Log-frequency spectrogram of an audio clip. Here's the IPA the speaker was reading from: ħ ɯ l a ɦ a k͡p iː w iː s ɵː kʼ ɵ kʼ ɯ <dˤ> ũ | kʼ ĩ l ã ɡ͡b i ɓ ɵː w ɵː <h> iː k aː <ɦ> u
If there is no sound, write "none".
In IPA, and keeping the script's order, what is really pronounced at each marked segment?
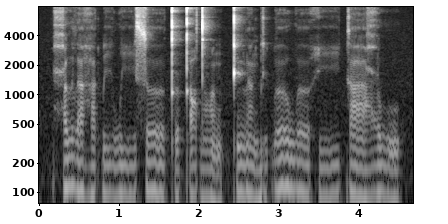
dˤ, h, ʕ

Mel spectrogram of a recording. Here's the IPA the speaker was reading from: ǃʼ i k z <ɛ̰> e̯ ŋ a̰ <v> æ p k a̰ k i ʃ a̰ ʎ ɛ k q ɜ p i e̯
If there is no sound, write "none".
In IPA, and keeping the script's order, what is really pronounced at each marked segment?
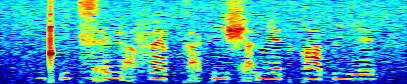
ɛ̰, f

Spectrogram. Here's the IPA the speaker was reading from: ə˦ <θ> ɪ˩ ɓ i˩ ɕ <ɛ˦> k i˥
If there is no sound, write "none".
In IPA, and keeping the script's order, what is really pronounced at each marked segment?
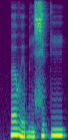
β, ɪ˦

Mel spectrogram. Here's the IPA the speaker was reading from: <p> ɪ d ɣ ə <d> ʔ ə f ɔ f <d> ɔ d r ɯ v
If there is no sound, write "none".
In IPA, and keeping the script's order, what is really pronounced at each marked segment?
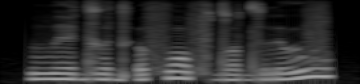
β, d, d

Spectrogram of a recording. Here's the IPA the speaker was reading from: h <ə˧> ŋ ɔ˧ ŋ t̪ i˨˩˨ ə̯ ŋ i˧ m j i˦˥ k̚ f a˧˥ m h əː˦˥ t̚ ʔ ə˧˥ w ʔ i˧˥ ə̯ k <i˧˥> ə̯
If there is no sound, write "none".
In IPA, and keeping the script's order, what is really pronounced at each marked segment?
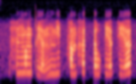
ɨ˧, i˧˥

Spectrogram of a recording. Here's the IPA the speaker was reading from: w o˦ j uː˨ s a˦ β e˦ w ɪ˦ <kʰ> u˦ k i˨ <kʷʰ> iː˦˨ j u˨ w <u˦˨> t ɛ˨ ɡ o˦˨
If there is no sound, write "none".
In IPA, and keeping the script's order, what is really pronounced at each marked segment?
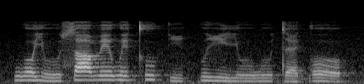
kʰ, kʷ, u˨

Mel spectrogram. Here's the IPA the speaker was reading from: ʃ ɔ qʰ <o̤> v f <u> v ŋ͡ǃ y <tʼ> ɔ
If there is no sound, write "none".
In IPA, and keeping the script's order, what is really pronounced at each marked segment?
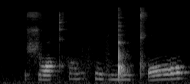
ɔ̤, u, tʼ

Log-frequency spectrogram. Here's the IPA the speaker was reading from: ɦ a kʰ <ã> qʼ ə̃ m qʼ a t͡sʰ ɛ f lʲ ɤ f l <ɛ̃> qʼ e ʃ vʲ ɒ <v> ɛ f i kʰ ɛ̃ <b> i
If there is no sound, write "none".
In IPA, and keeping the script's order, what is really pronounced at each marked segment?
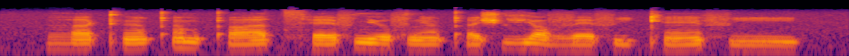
ə̃, ɛ̃, v, f

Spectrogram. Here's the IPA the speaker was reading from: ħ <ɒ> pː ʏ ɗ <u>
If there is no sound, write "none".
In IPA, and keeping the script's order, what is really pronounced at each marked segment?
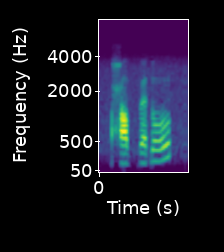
ɒ, u

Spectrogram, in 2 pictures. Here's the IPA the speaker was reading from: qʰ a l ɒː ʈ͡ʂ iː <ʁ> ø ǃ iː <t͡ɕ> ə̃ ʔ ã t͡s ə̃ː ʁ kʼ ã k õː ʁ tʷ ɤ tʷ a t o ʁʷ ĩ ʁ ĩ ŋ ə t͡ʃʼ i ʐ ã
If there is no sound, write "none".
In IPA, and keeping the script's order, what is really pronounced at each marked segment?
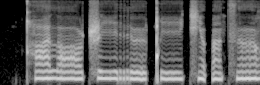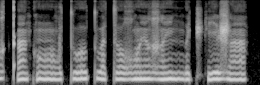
r, t͡ɕ

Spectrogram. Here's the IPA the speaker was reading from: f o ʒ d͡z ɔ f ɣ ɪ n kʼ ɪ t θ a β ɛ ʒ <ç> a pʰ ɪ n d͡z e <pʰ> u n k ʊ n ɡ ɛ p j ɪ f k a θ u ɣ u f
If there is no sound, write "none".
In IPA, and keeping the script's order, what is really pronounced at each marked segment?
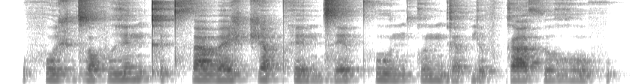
t͡ʃ, pʰ

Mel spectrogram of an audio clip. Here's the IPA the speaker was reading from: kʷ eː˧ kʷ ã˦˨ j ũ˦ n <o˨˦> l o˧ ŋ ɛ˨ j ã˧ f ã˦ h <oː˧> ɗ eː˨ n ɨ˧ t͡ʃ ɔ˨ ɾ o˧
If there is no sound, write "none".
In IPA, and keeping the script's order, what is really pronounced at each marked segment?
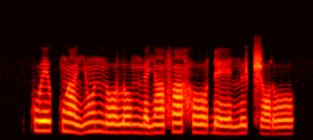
o˧, oː˧

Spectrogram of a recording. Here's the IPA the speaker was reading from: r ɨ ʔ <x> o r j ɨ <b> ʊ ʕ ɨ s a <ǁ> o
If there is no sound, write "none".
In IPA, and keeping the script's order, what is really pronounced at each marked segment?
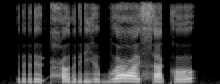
ħ, b, k

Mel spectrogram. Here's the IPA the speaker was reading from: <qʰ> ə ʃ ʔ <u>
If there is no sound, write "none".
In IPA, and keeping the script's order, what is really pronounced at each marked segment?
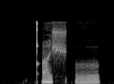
qʼ, o

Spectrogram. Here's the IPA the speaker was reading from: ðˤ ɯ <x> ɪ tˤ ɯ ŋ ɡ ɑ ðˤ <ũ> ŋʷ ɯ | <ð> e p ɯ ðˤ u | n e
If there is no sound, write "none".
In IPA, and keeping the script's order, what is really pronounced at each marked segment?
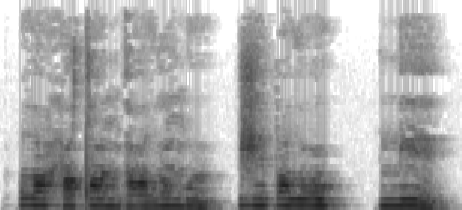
h, ũ, ʒ

